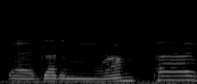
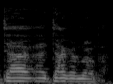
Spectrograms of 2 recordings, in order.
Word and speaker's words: Danganronpa: However, following that was from a game from the people that make Dragonrampa, if I'm pronouncing that right. Danganronpa.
